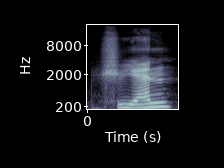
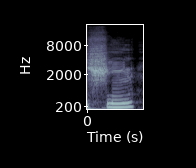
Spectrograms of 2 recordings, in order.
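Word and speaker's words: Shein: doing some shady things Xi'an that's a wild mispronunciation it's actually Sheen get your [ __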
